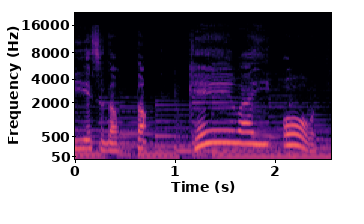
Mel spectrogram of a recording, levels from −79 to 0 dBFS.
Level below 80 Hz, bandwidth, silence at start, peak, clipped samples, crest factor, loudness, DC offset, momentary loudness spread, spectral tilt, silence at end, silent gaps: -46 dBFS; 17 kHz; 0 s; -16 dBFS; under 0.1%; 14 dB; -30 LUFS; under 0.1%; 6 LU; -6 dB/octave; 0 s; none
